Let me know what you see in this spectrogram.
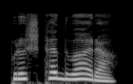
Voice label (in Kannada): "ಪೃಷ್ಠದ್ವಾರ", Kannada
